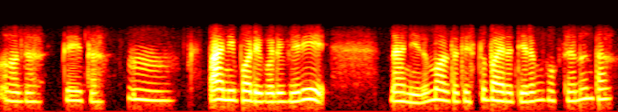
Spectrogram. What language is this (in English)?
Nepali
